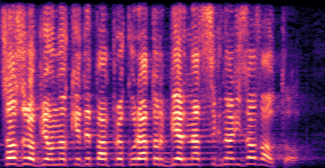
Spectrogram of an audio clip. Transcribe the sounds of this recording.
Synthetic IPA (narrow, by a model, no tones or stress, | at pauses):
t̪sɔzɾɔbʲjɔnɔkʲɛd̪ɘpanpɾɔkuɾat̪ɔɾbʲjɛɾnasːɘɡnalʲizɔvawt̪ɔ̰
